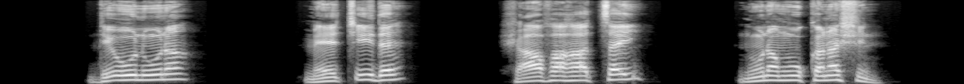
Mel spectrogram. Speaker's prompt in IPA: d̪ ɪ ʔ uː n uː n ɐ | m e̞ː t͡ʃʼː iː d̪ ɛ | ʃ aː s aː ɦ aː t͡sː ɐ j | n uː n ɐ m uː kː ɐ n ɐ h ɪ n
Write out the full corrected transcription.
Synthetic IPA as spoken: d̪ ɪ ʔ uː n uː n ɐ | m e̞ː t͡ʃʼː iː d̪ ɛ | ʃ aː f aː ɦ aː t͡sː ɐ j | n uː n ɐ m uː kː ɐ n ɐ ʃ ɪ n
